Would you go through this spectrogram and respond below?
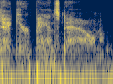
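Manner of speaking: breathy, creepy whisper.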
